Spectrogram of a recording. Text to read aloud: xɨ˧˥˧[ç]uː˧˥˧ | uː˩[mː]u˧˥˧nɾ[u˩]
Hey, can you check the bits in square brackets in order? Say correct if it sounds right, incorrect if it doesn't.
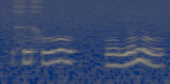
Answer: incorrect, incorrect, correct

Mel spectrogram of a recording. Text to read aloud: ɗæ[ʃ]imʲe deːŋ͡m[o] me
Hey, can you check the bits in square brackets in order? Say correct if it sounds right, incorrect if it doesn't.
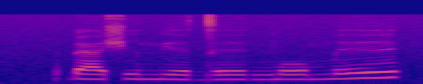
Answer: correct, correct

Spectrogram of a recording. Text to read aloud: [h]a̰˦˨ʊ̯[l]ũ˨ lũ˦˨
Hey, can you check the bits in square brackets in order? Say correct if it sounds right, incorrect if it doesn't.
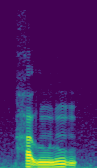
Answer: correct, correct

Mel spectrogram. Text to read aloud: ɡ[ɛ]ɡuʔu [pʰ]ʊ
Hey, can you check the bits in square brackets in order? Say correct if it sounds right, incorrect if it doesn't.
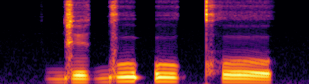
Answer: incorrect, incorrect

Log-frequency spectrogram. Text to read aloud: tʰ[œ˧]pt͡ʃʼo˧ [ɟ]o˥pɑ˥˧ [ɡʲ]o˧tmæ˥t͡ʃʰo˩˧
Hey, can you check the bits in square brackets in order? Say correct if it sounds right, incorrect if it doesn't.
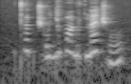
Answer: incorrect, correct, incorrect

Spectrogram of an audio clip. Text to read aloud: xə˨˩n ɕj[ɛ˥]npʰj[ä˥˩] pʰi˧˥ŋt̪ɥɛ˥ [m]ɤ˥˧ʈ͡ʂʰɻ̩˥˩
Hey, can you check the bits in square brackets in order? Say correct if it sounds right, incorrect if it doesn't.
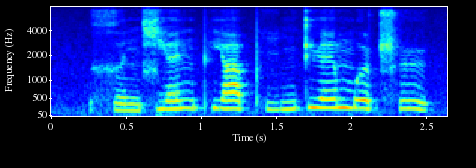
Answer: correct, correct, correct

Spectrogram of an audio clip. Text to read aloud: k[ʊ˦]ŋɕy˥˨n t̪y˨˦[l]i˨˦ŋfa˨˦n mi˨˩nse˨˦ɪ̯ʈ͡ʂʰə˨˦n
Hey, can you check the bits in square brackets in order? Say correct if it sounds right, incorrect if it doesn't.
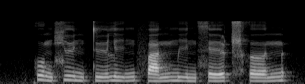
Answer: incorrect, correct

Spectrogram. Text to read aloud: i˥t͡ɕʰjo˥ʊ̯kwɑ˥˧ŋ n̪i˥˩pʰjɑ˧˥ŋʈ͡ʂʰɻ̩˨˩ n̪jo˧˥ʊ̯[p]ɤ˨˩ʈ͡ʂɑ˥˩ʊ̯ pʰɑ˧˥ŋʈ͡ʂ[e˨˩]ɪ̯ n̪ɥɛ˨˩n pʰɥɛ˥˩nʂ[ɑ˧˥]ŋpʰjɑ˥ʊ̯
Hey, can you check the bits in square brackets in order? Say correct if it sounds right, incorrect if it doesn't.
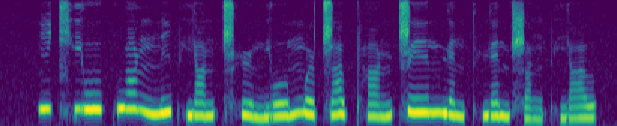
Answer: incorrect, incorrect, incorrect

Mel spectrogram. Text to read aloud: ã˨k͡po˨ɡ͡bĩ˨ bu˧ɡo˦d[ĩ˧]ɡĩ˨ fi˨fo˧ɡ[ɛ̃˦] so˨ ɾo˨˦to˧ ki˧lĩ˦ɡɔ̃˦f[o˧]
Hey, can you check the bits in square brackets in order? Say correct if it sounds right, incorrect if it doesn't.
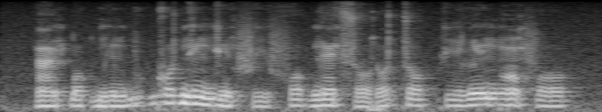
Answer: correct, incorrect, correct

